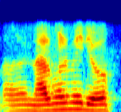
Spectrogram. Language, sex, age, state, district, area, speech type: Sindhi, male, 60+, Madhya Pradesh, Katni, urban, conversation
